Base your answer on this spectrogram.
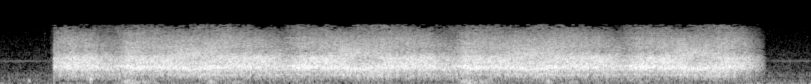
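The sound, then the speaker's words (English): A wrestling crowd at a WWE title match between Jeff Hardy and Edge erupts in a loud roar that starts abruptly, surges in waves for about seven seconds, then cuts off. “See, there goes. The crowd's going wild.”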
